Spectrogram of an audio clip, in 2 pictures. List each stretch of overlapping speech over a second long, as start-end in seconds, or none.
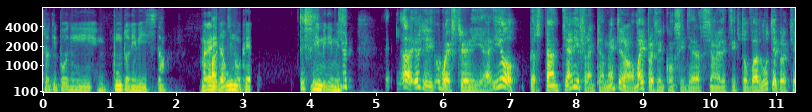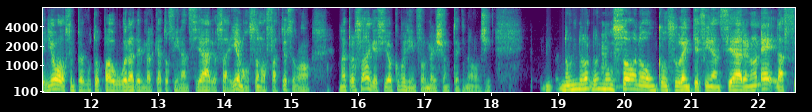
none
